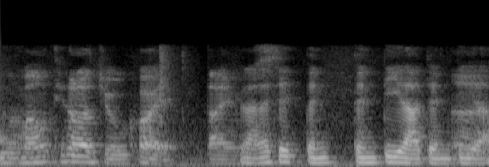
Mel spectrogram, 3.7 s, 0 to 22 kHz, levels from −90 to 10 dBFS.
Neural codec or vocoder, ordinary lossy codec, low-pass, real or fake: none; none; 7.2 kHz; real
